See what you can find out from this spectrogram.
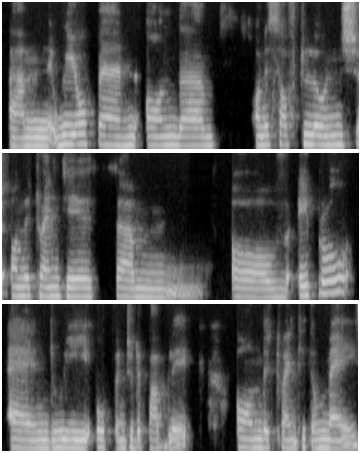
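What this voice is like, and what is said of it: Italian accent. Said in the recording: “your beautiful Italian accent ... I cannot shift his Italian accent”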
